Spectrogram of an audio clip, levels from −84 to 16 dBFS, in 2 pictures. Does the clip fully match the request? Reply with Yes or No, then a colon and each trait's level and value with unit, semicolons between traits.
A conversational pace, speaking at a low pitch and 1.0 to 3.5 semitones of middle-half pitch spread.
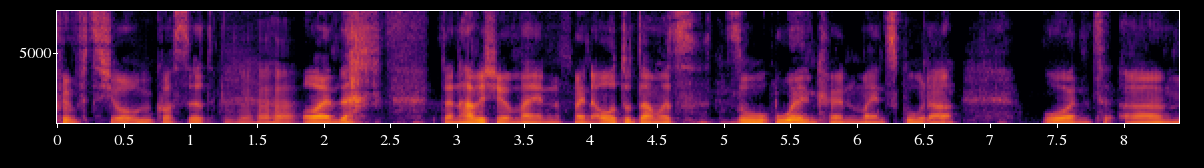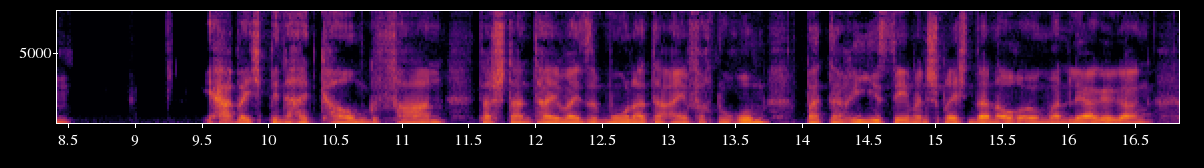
Yes: average, 145 wpm; low, 120 Hz; narrow, 2.6 semitones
